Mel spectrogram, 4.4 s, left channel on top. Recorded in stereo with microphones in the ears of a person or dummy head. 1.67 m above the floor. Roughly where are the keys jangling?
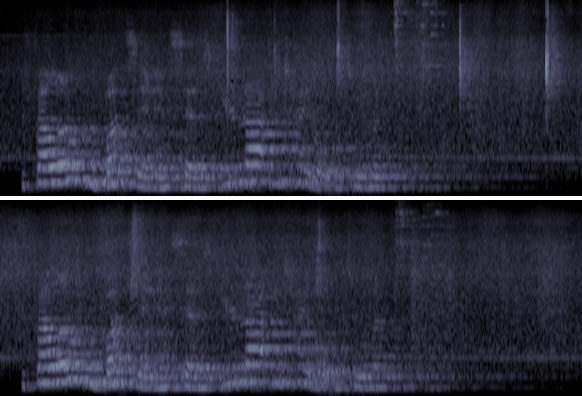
Left.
